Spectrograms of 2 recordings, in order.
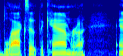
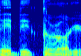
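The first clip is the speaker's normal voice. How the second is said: put-on creepy creature voice, lower and quieter; 5 semitones lower, 7 dB quieter than usual. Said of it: "He does the coolest voice ever".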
